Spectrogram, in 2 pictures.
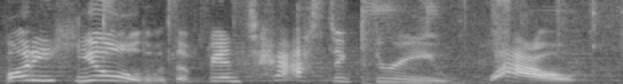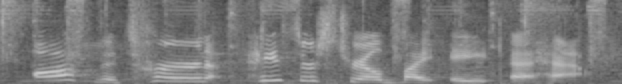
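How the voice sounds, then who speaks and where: Young female sportscaster, high voice, scripted highlight reads, light music underneath. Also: a little slow. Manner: punchy, excited calls on big plays, wry asides. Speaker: sports anchor.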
